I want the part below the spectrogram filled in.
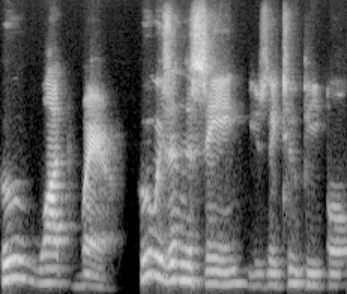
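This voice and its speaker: A bright, sharp tone with lively intonation, a fairly slow pace and a New York accent. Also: man. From New York City (Queens). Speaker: improv teacher and performer. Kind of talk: interview.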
